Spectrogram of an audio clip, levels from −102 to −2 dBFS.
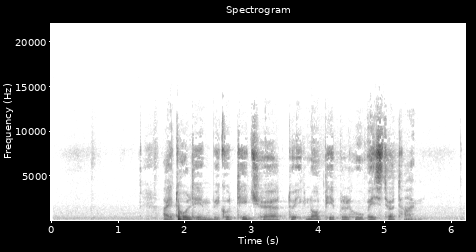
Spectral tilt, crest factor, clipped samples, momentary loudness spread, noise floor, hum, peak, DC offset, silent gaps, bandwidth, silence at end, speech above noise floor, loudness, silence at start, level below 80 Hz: -3.5 dB/octave; 28 dB; under 0.1%; 19 LU; -79 dBFS; none; -18 dBFS; under 0.1%; none; 13.5 kHz; 0.75 s; 34 dB; -42 LUFS; 1.55 s; -64 dBFS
